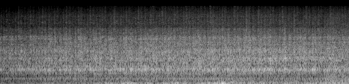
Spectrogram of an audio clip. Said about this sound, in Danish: Og jeg står her på flyvepladsen i Trysil med en masse lastbiler, der er på vej ud og ind af, af pladsen.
